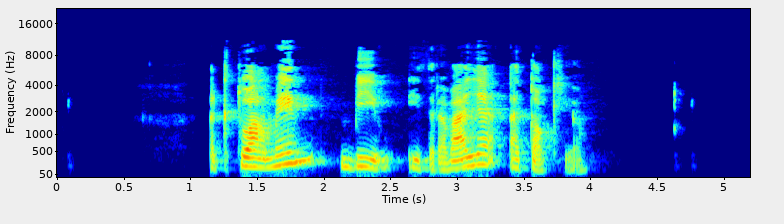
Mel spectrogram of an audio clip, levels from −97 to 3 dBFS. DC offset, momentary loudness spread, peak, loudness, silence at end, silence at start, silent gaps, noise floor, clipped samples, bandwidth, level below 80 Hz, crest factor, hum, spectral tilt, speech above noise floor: under 0.1%; 14 LU; -6 dBFS; -26 LUFS; 1.25 s; 1.15 s; none; under -90 dBFS; under 0.1%; 11.5 kHz; -74 dBFS; 24 dB; none; -3.5 dB/octave; over 63 dB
